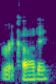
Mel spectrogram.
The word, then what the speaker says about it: Ricciotti: think it's Ricciotti. Ricciotti. Like ricotta, like the cheese.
